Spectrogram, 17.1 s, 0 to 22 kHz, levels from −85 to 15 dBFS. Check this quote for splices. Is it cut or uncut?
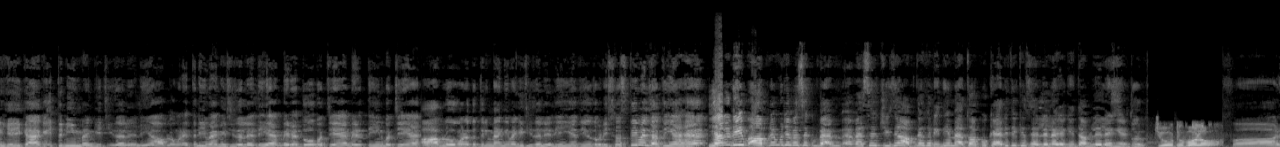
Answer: uncut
